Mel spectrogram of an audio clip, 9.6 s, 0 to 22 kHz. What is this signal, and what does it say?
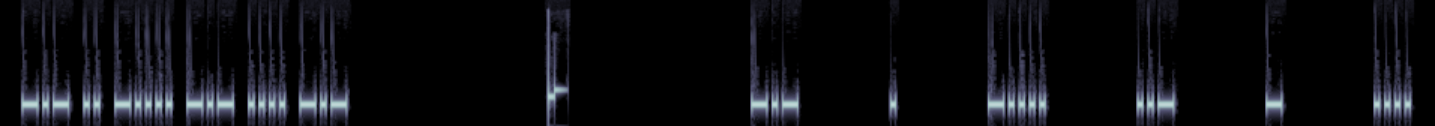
Morse code, heard as a keyed tone, about 36 wpm, spaced as for 18 wpm, 700 Hz. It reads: KI6KHK KE6UTH
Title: USA Call Signs - 6 Characters - 6x Character Spacing - 35wpm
